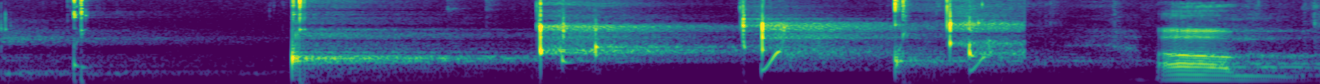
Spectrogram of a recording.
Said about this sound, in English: Does it sound like I'm in a cave? It sounds it like, does. Yeah, we're all in a cave.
